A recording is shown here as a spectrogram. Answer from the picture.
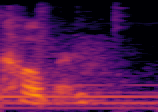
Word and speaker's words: Cockburn: Yeah, it's pronounced cobber, but it is spelled cobburn.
